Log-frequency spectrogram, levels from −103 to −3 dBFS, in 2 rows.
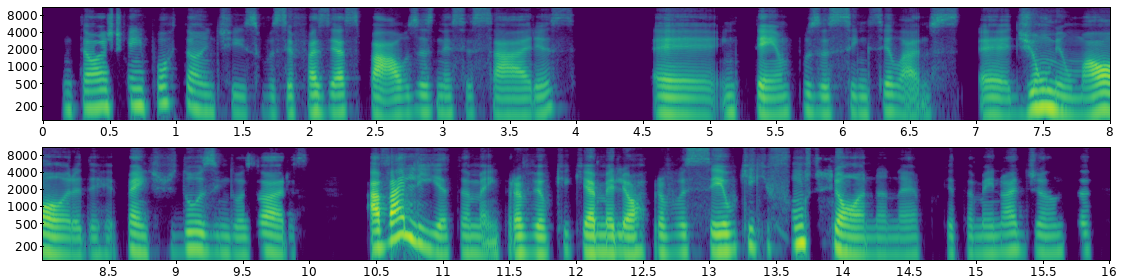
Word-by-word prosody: então 175 +2 -5
eu 190 - +1
acho 195 0 -5
que 215 - -11
é - - -1
importante 195 -7 -7
isso, 150 0 -14
você 150 0 -11
fazer 155 +1 -4
as 155 0 -3
pausas 145 +2 -1
necessárias, 150 +2 -7 0.6
eh, 140 -2 -3
em 150 - -9 0.2
tempos 150 +2 -3
assim 145 0 -9
sei 160 +3 -8
lá, 145 - -6
uns 145 - -14
eh, 140 -1 -4
de 140 +6 -3
1 185 -1 +6
em 155 - -3
1 140 +2 +1
hora, 145 -5 +5
de 140 - -14
repente, 150 +3 -4
de 155 - -22
2 175 -1 -1
em 150 - -11
2 145 -1 -10
horas, 150 -3 -2 0.4
avalia 195 - +8
também 150 0 -7
para 150 - 0
ver 150 -1 -1
o - - -7
que 165 +3 -17
que 165 0 -5
é 155 - +9
melhor 150 0 +2
para 155 +1 -5
você, 155 +1 0
o 165 - +1
que 200 +3 -7
que 190 0 -17
funciona, 160 -10 +1
né, 140 0 -12
porque 150 - -18
também 150 0 -10
não 160 +1 -7
adianta 165 0 -8
155 Hz, 195 wpm, -27 LUFS, 145-165 Hz, 0.6 s, é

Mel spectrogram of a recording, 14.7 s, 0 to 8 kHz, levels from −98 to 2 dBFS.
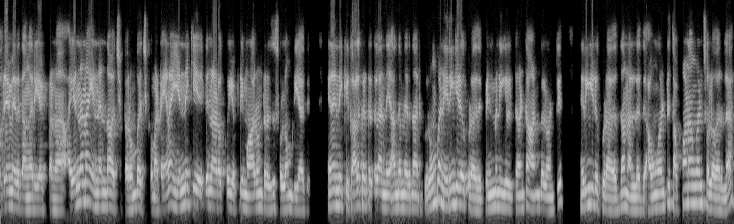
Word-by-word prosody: ஒரே - - +2
மாரிதாங்க 135 -4 +1
ரியக்ட் 125 0 0
பண்ணுவேன். 120 -1 0 0.2
என்னன்னா 205 +3 +2
என்னன்னுதான் 150 0 0
வச்சுப்பேன். 125 0 -2
ரொம்ப 140 +4 -2
வச்சுக்க - - -4
மாட்டேன். 130 +1 +1
ஏன்னா 175 - +3 0.2
என்னைக்கு 180 +2 0
எது 160 - -2
நடக்கும், 145 +1 0
எப்படி 150 - -3
மாறும்ன்றது 135 0 -1
சொல்ல 125 +1 0
முடியாது. 120 -3 0 0.4
ஏன்னா 150 +2 +4
இன்னைக்கு 165 -1 +1
கால - - +3
கட்டத்துல 160 -1 0
அந்த 140 -1 +1
அந்த 140 +1 +1
மாரிதான் 135 0 +1
இருக்கு. 135 +2 -6
ரொம்ப 195 +6 0
நெருங்கிடக் 170 +2 +2
கூடாது. 125 -2 +1
பெண்மணிகள்ட்ட 140 -2 0
வன்ட்டு, 135 +1 0
ஆண்கள் 135 -1 -2
வன்ட்டு 125 +6 -3 0.4
நெருங்கிடக் 165 +2 +1
கூடாதுதான் 130 +3 0
நல்லது. 125 -1 0
அவங்க 130 +2 0
வந்துட்டு 185 +6 -2
தப்பானவங்கன்னு 185 +1 -1
சொல்ல 135 -2 +1
வரல. 120 -1 -1
140 Hz, 165 wpm, -22 LUFS, 130-160 Hz, 0.4 s, ஏன்னா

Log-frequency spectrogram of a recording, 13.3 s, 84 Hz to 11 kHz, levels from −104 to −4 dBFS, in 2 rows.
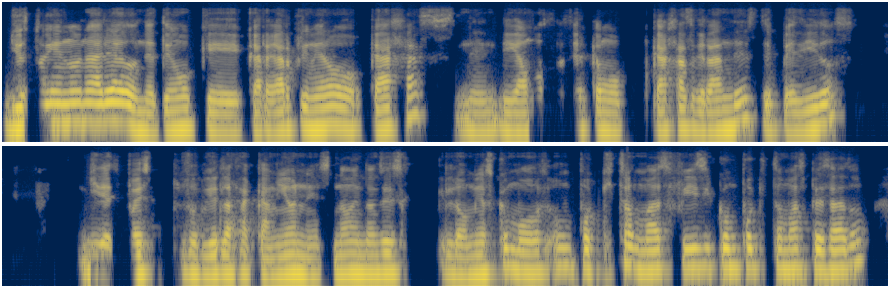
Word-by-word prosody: Yo 140 -1 +3
estoy 160 +3 0
en 160 0 +4
un 165 0 +2
área 165 +1 +7
donde 130 -8 +5
tengo 130 +3 +1
que 115 -2 -1
cargar 125 +2 0
primero 135 -1 +2
cajas, 145 +12 -3
digamos, 120 0 -3 0.3
hacer 130 - -10
como 120 -3 -1 0.2
cajas 130 +2 -1
grandes 135 +10 +1
de - - -3
pedidos 125 0 -1 0.8
y 130 -2 -7
después 125 +1 -1 0.2
subirlas 125 0 0
a 130 - -2
camiones, 120 0 -1
¿no? 125 +1 0
Entonces, 130 +1 +1 0.2
lo 125 -2 -2
mío 125 +1 +1
es 130 - -3
como 140 -2 0
es 135 - -5
un 160 +2 -5
poquito 150 +2 -1
más 145 0 0
físico, 160 +1 0
un 155 - 0
poquito 155 -1 -3
más 150 0 -1
pesado. 150 +6 +1
135 Hz, 170 wpm, -23 LUFS, 125-155 Hz, 0.8 s, área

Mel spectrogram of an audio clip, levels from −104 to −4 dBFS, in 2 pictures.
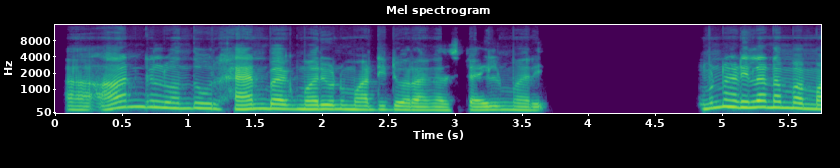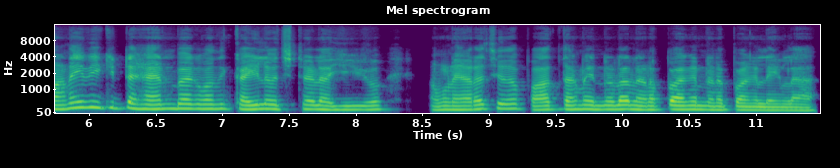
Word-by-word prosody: அ - - -3 0.3
ஆண்கள் 260 -1 0
வந்து 210 +1 -4
ஒரு 195 - -2
ஹேண்ட்பேக் 185 0 +3
மாரி 175 +1 +4
1 175 -1 -1
மாட்டிட்டு 155 0 -1
வர்றாங்க 135 -1 0
ஸ்டைல் 140 +1 -1
மாரி. 135 -1 -2 1.2
முன்னாடில்லாம் 255 +1 +4
நம்ம 230 -2 +2 0.2
மனைவி 230 +8 +1
கிட்ட 230 0 -2
ஹேண்ட்பேக் 190 +1 +1
வாங்கி 185 0 -2
கையில 175 +2 +2
வச்சிட்டாலே, 175 -1 -2
"அய்யய்யோ! 155 +1 -3 0.4
நம்மள 155 +2 -3
யாராச்சும் 180 +5 -1
ஏதா 195 - -2
பார்த்தாங்கன்னா 165 +2 -1
என்னடா 165 +2 +2
நெனப்பாங்கன்னு" 160 +1 +1
நெனப்பாங்க 145 -1 -2
இல்லைங்களா? 130 -1 -2
175 Hz, 145 wpm, -24 LUFS, 155-195 Hz, 1.2 s, மாரி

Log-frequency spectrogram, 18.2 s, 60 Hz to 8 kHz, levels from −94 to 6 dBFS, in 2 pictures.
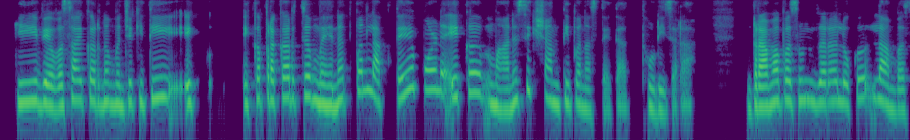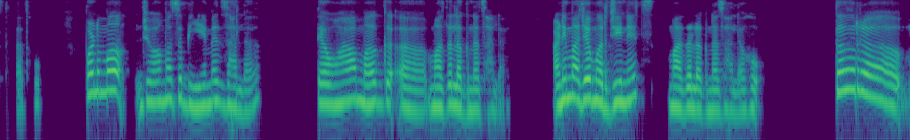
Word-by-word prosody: की 225 +1 +2
व्यवसाय 205 +3 +3
करणं 225 -3 0
म्हणजे 210 +1 -1
किती 255 +4 -1 0.2
एक 215 0 -6 0.4
एका 215 +5 -2
प्रकारची 265 +2 +2
मेहनत 215 +2 +2
पण 330 +1 0
लागते, 260 +1 0
पण 350 -1 +2
एक 315 -1 +1 0.2
मानसिक 215 - -1
शांतीपण 215 -5 -2
असते 175 - -10
त्यात - - -9 0.2
थोडी 175 -4 -4
जरा. 160 - -9 0.6
ड्रामापासून 230 +4 +3
जरा 225 +1 0
लोकं 235 +4 -2
लांब 215 -8 +1
असतात 175 0 -12
हो. - - -11 0.5
पण 310 +1 +3
मग 335 0 +5 0.2
जेव्हा 230 +1 -1
माझं 250 +1 -1
बी-एम-एस 205 +3 -1
झालं 190 -1 -5 0.6
तेव्हा 215 +3 +2
मग, 220 -1 0
अ, 180 -4 -2
माझं 190 +2 +1
लग्न 175 -2 0
झालं. 175 +1 -12 0.5
आणि 200 +5 +5
माझ्या 255 -1 +6
मर्जीनेच 230 +4 +1 0.2
माझं 190 -1 +2
लग्न 175 -2 -2
झालं 170 -1 -8
हो. 180 - -3 0.8
तर, 345 +1 +4
अ, 250 -9 +3
225 Hz, 150 wpm, -27 LUFS, 195-250 Hz, 0.8 s, माझ्या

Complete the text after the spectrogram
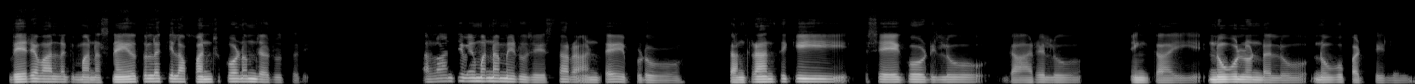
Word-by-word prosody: వేరే 125 +3 +5
వాళ్ళకి 120 -2 -1
మన 110 -1 0
స్నేహితులకి 130 +4 +3
ఇలా 130 -1 +2
పంచుకోవడం 135 +3 +2
జరుగుతది. 110 -4 -9 1.2
అలాంటివెమన్నా 150 +2 0
మీరు 125 -3 -1
చేస్తారా? 110 +3 -3
అంటే 110 +2 -2
ఇప్పుడు 105 -1 -6 0.8
సంక్రాంతికి 120 +5 +3 0.7
సేగోడిలు, 115 -1 +1 0.5
గారెలు, 105 +1 -5 0.7
ఇంకా 100 -1 -2 0.2
ఈ - - -10 0.3
నువ్వులుండలు, 110 -4 +4 0.3
నువ్వు 105 +1 -2
పట్టీలు 100 0 -8
115 Hz, 85 wpm, -23 LUFS, 105-125 Hz, 1.2 s, వేరే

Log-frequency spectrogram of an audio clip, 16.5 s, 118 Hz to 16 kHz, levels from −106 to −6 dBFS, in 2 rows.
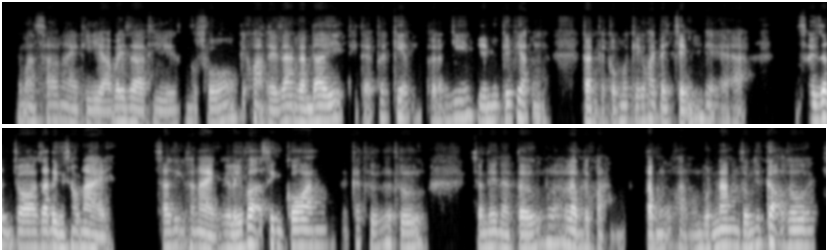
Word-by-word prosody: Nhưng - - -10
mà 115 - -5
sau 125 +2 -7
này 115 -4 -6
thì, 105 0 -7
ờ 100 -1 0
bây 115 0 0
giờ 110 -3 +1
thì 105 -1 -8 0.2
một 115 -1 -11
số 115 +6 -3
cái - - -9
khoảng - - -2
thời 105 -1 -1
gian 125 0 +2
gần 115 0 +3
đây 125 +1 +5
ấy, 140 +2 -1
thì - - -21
tớ - - -5
tiết 145 - -6
kiệm, - - -1 0.2
tớ - - -2
nghĩ 150 +2 -5
đến 120 -1 -1
những 130 0 -5
cái 135 +1 -2
việc 155 -2 +1 0.5
cần - - +3
phải - - -9
có - - -3
một 125 - -5
kế 120 - -5
hoạch 135 +2 -4
tài 110 - -1
chính 105 - +2 0.2
để, - - -5 0.2
à, - - -6 0.5
xây 135 -2 -3
dựng 150 - +5
cho 125 -1 +4
gia 130 0 +7
đình 125 -2 +3
sau 130 -1 -1
này, 115 -5 +6 0.5
xác 125 - +1
định 135 -1 -7
sau 130 -1 -4
này 115 -4 +8
lấy 115 0 +2
vợ 155 +3 +5
sinh 140 - +1
con, 140 0 +5 0.4
các 145 - -7
thứ, 120 - -3
các 155 0 -4
thứ. 120 0 +1 0.6
Cho 120 - -3
nên 125 +1 -1
là 110 - +1
tớ 115 0 +5
cũng 155 +2 -7
lập 135 -4 +5
được 110 - -1
khoảng - - -4 0.4
tầm 115 - +6
cũng - - -11
khoảng 115 -2 -7
1 115 +1 -2
năm 140 +1 +5
giống 120 0 +1
như 145 - -4
cậu 130 - +5
thôi. 135 0 0
125 Hz, 270 wpm, -29 LUFS, 115-135 Hz, 0.6 s, này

